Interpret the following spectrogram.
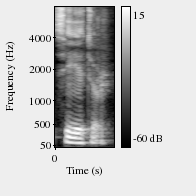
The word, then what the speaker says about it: theater: اللي بالك التي اتش بتنطق زي صوت الس، بتقول theater.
